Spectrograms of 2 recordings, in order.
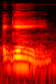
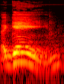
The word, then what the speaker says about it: again: There's a reason why I pronounce it as again, and not because I'm a fancy lad. Although I am kind of a fancy lad. But there's another reason for it. Why pronounce it as again, as opposed to just being a fancy person? Neb. Because it rhymes with the word lane.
